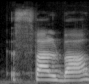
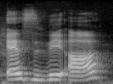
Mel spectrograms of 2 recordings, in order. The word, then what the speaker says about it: Svalbard: Mais je peux parler de Svalbard, mais je sais pas si c'est comme trop loin pour...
